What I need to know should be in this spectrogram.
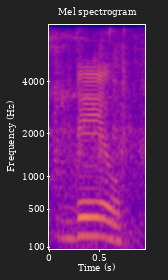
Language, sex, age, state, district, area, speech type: Punjabi, female, 30-45, Punjab, Muktsar, urban, read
